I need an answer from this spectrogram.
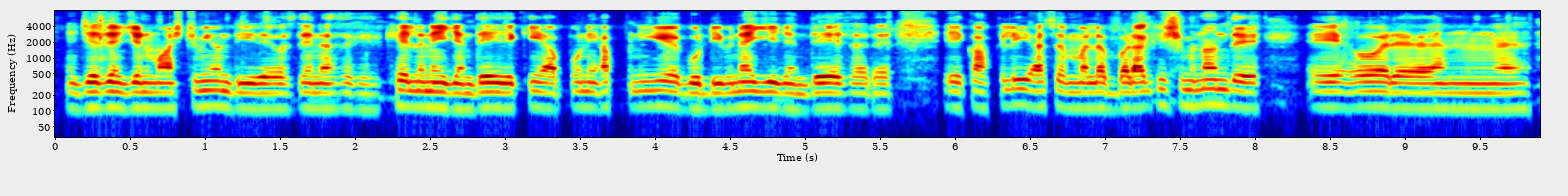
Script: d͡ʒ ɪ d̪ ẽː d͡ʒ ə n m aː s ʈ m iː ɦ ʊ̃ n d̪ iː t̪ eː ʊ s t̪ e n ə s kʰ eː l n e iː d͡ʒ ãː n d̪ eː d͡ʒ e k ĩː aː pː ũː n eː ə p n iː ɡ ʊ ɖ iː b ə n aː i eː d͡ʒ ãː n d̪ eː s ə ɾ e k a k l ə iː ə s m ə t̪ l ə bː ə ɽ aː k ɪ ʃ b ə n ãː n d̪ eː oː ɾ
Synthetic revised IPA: d͡ʒ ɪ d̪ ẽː d͡ʒ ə n m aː s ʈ m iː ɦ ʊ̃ n d̪ iː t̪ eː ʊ s d̪ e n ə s kʰ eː l n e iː d͡ʒ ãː n d̪ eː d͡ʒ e k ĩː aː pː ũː n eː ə p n iː ɡ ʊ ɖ iː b ə n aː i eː d͡ʒ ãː n d̪ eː s ə ɾ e k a k l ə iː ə s m ə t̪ l ə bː ə ɽ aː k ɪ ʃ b ə n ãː n d̪ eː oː ɾ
